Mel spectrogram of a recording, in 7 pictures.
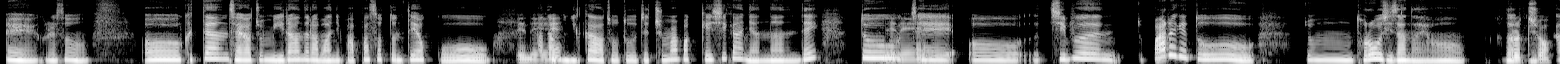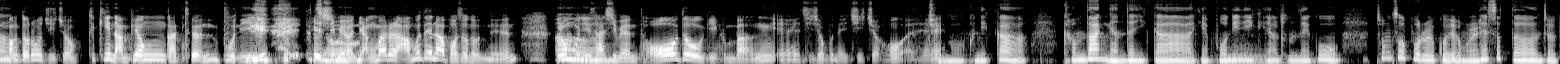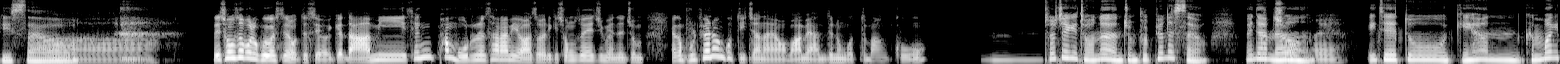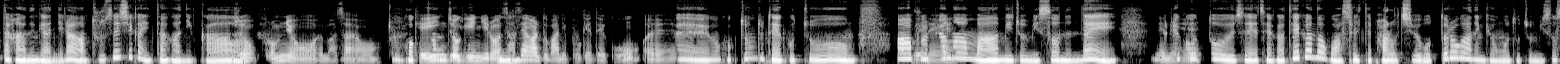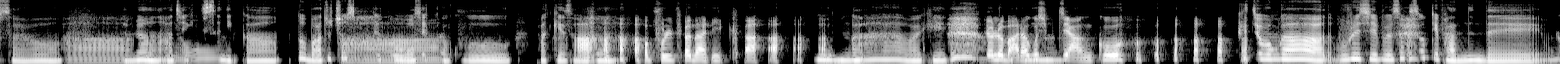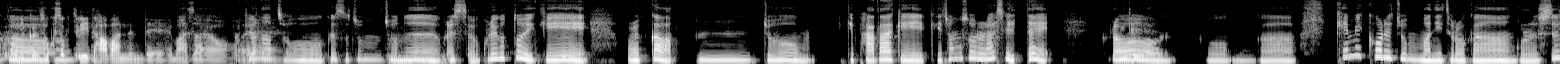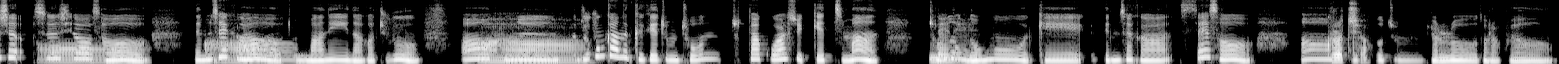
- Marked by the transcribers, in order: other background noise; laughing while speaking: "네 그쵸"; laughing while speaking: "같은 분이 계시면"; tapping; teeth sucking; laughing while speaking: "아 불편하니까"; unintelligible speech; laughing while speaking: "않고"; laugh; teeth sucking
- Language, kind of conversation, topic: Korean, podcast, 집을 정리할 때 보통 어디서부터 시작하시나요?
